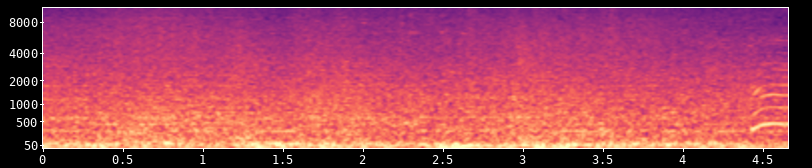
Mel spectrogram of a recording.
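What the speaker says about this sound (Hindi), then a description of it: "पानी आ गया" Floodwater rushing through a flooded mine in a film scene, a loud, steady broadband roar like surf that runs unbroken through the whole stretch.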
